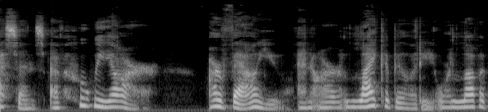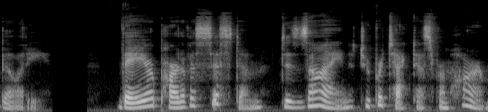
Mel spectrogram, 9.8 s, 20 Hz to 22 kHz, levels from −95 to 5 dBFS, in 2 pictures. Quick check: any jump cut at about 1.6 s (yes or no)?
no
